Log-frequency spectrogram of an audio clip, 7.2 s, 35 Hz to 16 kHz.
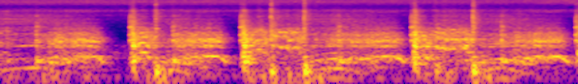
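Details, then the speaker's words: Ford Escort revived after 14 years neglected catches on starting spray and stumbles, surging and dying back between sharp bursts; rough running, not healthy, but fires up. "There we go, she fires up. She's not healthy, but she fires up."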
